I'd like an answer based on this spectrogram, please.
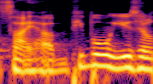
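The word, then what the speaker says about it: Sci-Hub: also a website that rhymes with cry hub um that people use um okay it's called sci hub people will use it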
